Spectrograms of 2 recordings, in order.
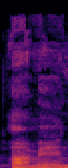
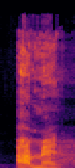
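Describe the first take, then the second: First: It is said flatly and half-heartedly. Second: It is said eagerly and loudly.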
